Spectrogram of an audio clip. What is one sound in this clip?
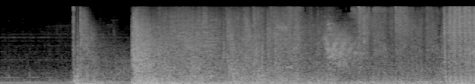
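Gunfire and explosions roar loudly.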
